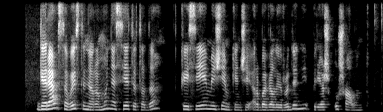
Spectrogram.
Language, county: Lithuanian, Alytus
